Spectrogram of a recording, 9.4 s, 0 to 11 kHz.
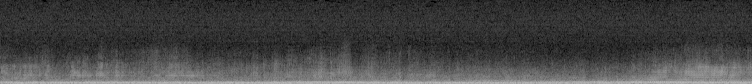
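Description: NASCAR stock cars' V8 engines running past at caution speed in a steady drone. Twice the pitch falls slowly as a group of cars goes by.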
